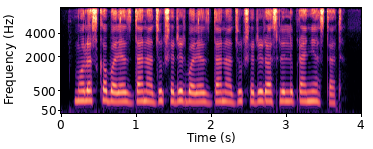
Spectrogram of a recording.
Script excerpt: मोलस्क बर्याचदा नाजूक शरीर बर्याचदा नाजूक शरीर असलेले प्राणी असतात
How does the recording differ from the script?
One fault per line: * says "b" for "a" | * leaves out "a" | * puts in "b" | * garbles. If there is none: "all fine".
all fine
